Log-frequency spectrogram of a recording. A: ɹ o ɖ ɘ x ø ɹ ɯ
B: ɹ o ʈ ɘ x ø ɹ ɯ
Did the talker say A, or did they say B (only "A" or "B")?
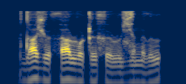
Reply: B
